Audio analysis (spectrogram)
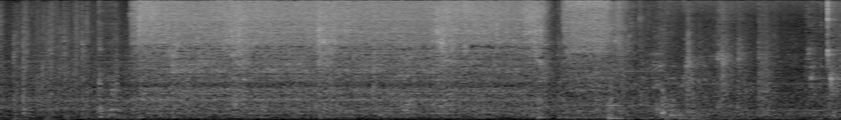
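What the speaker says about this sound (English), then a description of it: "And so now all I'm going to do is rinse it." Hollowed bell peppers rinsed under a running kitchen tap, a steady close hiss of water that briefly shifts in tone as the stream is moved, then eases to softer splashing.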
